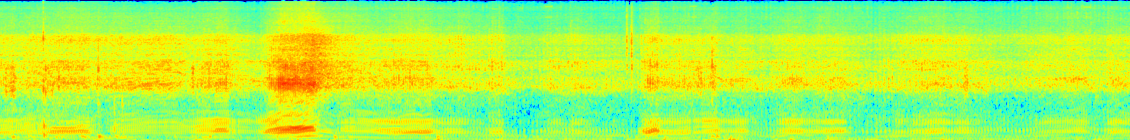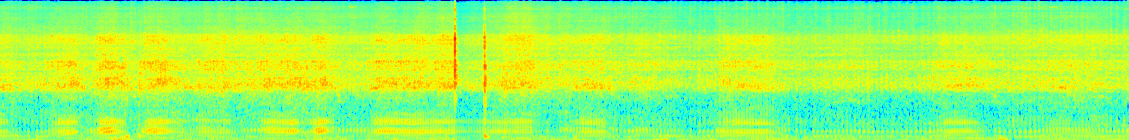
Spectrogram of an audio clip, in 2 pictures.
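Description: A dirt bike engine revs and buzzes close by.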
